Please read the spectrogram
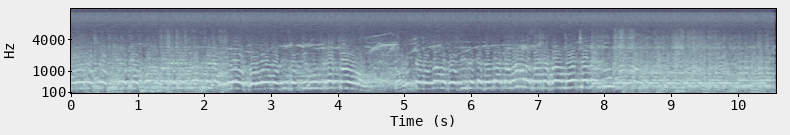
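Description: Brass band music playing, with a voice over it.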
